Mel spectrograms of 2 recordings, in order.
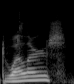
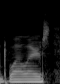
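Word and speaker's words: DWLLRS: This is a brand new one by the artist Dweller's. It's spelled d w l l r s. So, basically like Dweller's but without the vowels, I guess.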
